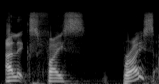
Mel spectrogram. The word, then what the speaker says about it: Alex Feis-Bryce: Alex Feis-Bryce.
